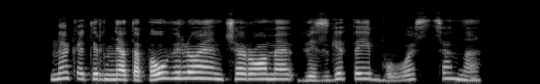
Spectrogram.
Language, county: Lithuanian, Kaunas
